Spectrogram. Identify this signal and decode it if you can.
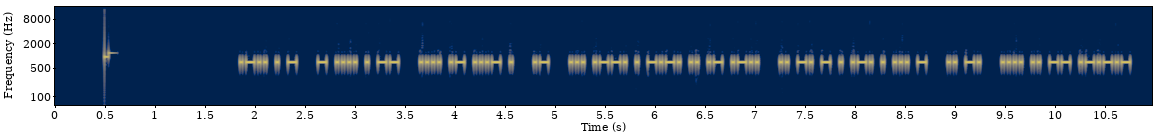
Morse code, heard as a keyed tone, about 37 wpm, 700 Hz. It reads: LET THEM HAVE A SPECIAL INTEREST IN HIM.
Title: Sentences from Top 1000 Words - Review Part 3 - 40wpm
